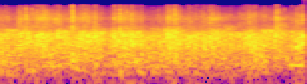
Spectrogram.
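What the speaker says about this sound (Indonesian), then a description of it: "tepuk tangan untuk Dato Maringgi." A studio audience at a comedy talk show claps for a guest, a steady, loud wash of applause filling the whole short stretch with no voices over it.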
